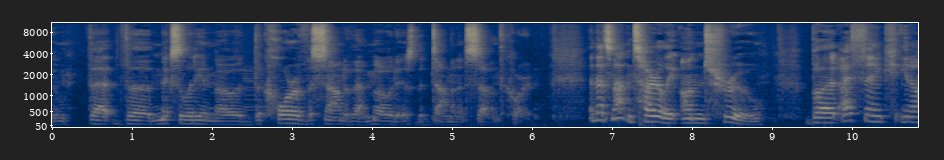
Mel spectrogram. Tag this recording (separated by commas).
Speech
